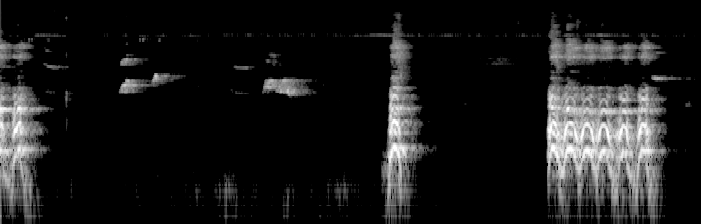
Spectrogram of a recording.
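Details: German Shepherd; barks and vocalizing; communicating with a neighbouring dog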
